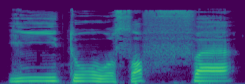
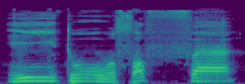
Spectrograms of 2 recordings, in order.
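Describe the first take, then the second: The two takes are said the same way.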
